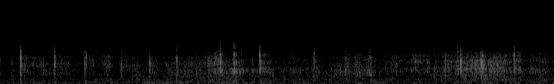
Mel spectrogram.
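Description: Long dark stiletto nails tap and scratch the glossy laminated board cover of a medium spiral-bound cookbook, "Vegetarian Cookery 2," with metal coil binding, lying closed on a soft cloth. About seventeen quiet, dry, short taps with a mid-range click are heard, with soft scratching between them. There is little low or high content, and each tap dies away almost at once.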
